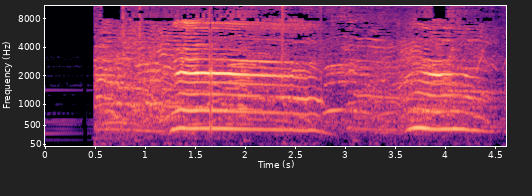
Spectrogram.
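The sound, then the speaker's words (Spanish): A crowd at the Chichen Itza archaeological zone in Yucatán, Mexico, shouts, jeers and insults a female tourist who climbed the pyramid of Kukulcán as she reaches the ground. Drawn-out, wavering yells swell and dip over several seconds amid a dense wash of overlapping voices. “En cuanto tocó el suelo, le empezaron a gritar de todo, la insultaron, le jalaban el pelo, güey.”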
